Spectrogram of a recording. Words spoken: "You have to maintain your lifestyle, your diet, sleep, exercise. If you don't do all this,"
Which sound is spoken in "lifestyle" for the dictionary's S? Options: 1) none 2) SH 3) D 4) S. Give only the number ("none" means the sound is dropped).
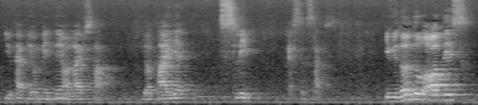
4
